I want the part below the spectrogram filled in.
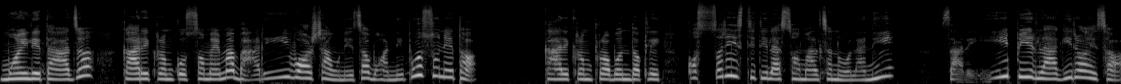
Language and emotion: Nepali, fearful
